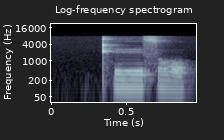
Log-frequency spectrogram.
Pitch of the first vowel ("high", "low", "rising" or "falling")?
low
